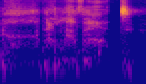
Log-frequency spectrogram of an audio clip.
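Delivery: ordinary delivery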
